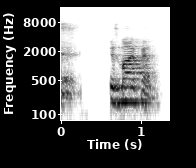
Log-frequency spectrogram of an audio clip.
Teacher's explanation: i'm putting stress on this right means i'm talking about this particular thing there are other pens as well but i'm talking about this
